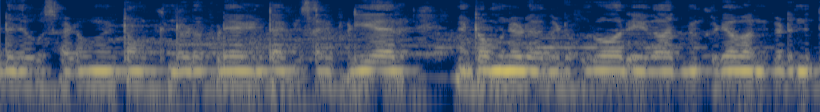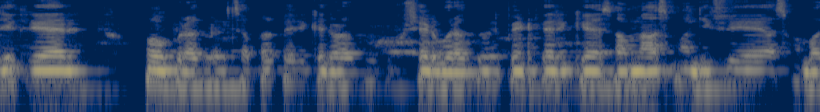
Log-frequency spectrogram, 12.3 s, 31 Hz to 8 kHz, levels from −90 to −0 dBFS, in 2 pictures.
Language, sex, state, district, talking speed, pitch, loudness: Marwari, male, Rajasthan, Nagaur, 170 wpm, 190 Hz, -38 LUFS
